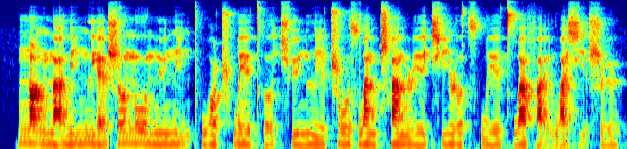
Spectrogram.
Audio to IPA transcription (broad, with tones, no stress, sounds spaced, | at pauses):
n̪ ɑ˥˩ ŋ n̪ ä̰˨˩ l i˧˥ ŋ l j ɛ̰˨˩ ʂ ɤ˥ n̪ o˥˩ ʊ̯ n̪ y˧˥ n ḭ˨˩ n pʰ w ɔ˧˥ ʈ͡ʂʰ w e˥˩ ɪ̯ t̪ʰ ɤ̰˨˩ t͡ɕʰ y˧˥ n l i˧˥ ʈ͡ʂ o˥˧ ʊ̯ s w a˥˧ n ʈ͡ʂʰ a˥˩ n ɻ e˧˥ ɪ̯ t͡ɕʰ i˥ ɻ ɤ˥˩ t͡sʰ w e˧˥ ɪ̯ t̪ʰ w ä˥˩ f a̰˨˩ ɪ̯ l w ä˧˥ ɕ ḭ˨˩ ʂ ɻ̩˥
